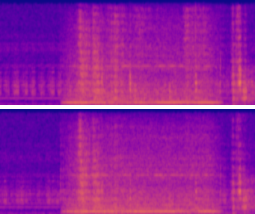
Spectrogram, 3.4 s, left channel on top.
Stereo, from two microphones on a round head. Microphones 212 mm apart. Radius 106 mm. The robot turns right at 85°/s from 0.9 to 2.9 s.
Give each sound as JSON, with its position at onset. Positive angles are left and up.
{"t": 0.8, "sound": "tearing paper", "side_deg": -20, "distance_m": 2.0}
